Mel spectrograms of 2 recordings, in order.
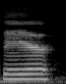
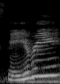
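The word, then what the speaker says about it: Feyre: all probably yell man her name is pronounced fair favorite fairy maybe fairy i'm going to call her fair and people need to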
